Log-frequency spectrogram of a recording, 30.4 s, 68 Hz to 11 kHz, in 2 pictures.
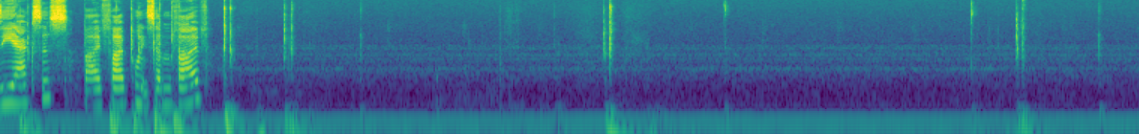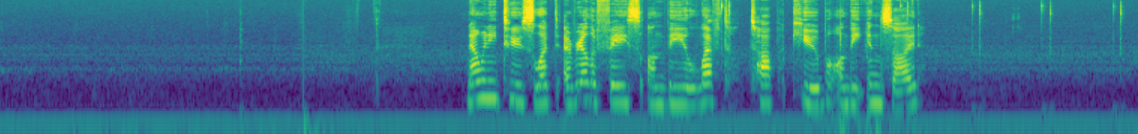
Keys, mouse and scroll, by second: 0.2 e, 1.4 KP_5, 1.7 KP_Decimal, 2.0 KP_7, 2.2 KP_5, 3.8 a, 4.8-7.5 middle drag, 9.6-13.5 drag, 14.6-18.5 middle drag, 18.7 scroll down 1, 19.2 a, 24.8 right click, 27.1 shift+right click, 29.0 shift+right click, 29.9 shift+right click.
